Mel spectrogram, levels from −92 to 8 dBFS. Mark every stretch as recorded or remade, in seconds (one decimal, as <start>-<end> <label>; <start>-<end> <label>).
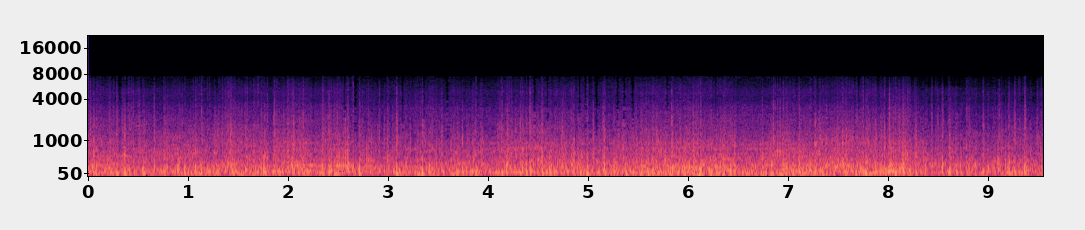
0.0-2.5 remade; 2.5-6.1 recorded; 6.1-9.6 remade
